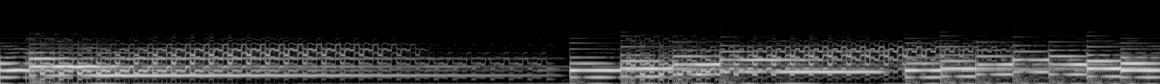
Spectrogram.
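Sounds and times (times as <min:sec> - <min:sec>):
city three-part melody music: 0:00.1 - 0:02.9, 0:05.7 - 0:11.5.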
